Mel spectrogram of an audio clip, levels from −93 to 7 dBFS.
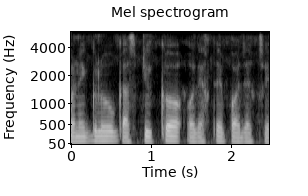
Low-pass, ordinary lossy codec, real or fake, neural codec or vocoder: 5.4 kHz; none; fake; codec, 16 kHz, 4.8 kbps, FACodec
